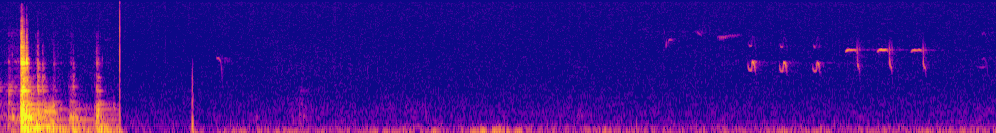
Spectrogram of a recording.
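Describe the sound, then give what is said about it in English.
A wild bird calls with a run of short, high chirps, about eight quick notes in the last few seconds, over faint hiss after an opening burst of rough noise and a click. “Wild bird.”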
